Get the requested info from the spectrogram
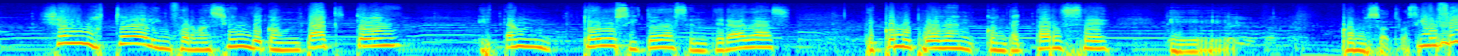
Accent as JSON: {"language": "Spanish", "country": "Argentina", "said": "esto que nos caracteriza como argentinos y argentinas"}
